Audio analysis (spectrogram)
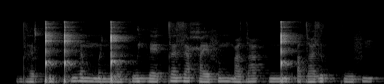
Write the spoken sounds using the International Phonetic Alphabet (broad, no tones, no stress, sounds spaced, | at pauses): dʱ ɐ l ǃ i ǃʼ i l ɐ mː ə ŋ͡ǃ ɐ | ɾ u j l ɛ tː ɐ z ɐ ħ ɛ f ə mː i dˤ i | ŋ͡ǃ i ʔ ə dˤ i z u kː u f i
